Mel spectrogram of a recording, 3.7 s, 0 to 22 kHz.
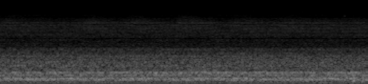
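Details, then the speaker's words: Hot air rework station at 370 with air lowered to 40%: steady even rush of air with low hum, no flutter or rattle; normal hot air flow at low setting, said to control heat better and not burn nearby parts. "Oh, wow. Slow air flow. Yeah, Lee does this. Well, slow air flow. Yeah, I just noticed that. And actually controls the heat a lot more."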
